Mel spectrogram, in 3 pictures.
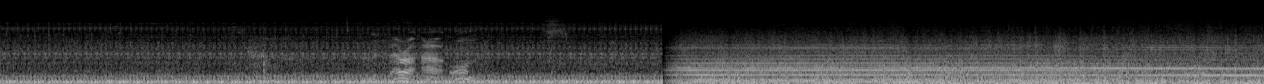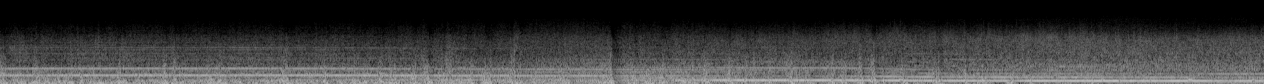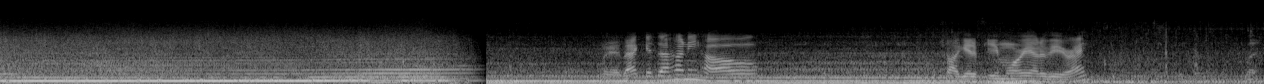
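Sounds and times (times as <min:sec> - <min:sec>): outboard motor running: 0:00.0 - 0:37.9
wind on microphone: 0:07.2 - 0:26.4.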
